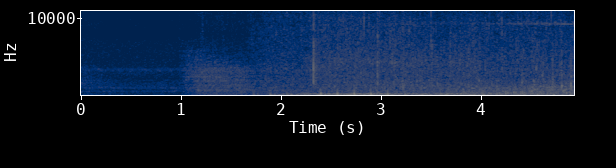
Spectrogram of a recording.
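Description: Fire roars and rumbles.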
